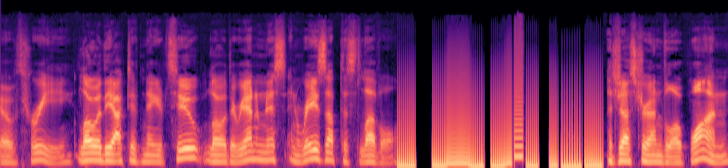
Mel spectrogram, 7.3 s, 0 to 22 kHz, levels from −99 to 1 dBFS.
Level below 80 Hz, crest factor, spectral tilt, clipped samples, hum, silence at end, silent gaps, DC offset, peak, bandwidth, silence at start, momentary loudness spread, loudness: -24 dBFS; 16 dB; -5.5 dB/octave; under 0.1%; none; 0 s; 4.16-4.31 s, 4.84-4.90 s, 5.39-5.48 s; under 0.1%; 0 dBFS; 14 kHz; 0 s; 7 LU; -18 LUFS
